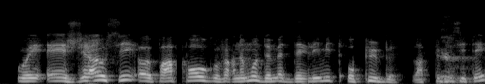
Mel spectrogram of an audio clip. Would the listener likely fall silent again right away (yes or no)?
yes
